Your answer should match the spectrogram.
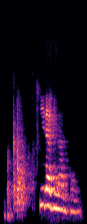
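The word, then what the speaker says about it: ヒイラギナンテン: Hiragi nanten would be the correct way to say in Japanese.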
